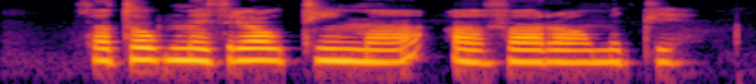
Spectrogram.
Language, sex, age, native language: Icelandic, male, 13, Icelandic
